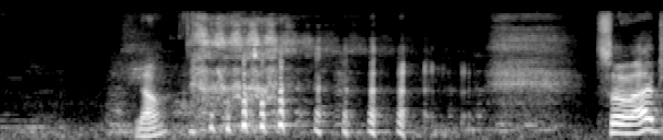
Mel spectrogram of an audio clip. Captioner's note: laughter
